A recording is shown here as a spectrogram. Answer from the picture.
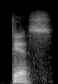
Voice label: "dis", American

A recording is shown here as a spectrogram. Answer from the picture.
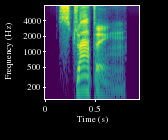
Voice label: "strapping", British

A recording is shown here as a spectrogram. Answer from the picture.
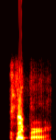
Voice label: "clipper", American

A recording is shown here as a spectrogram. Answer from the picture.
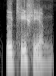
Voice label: "lutetium", American

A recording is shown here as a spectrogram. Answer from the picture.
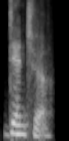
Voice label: "denture", Indian

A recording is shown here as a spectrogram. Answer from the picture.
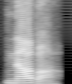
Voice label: "napa", Indian

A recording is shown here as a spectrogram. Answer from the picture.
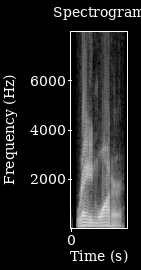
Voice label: "rainwater", American

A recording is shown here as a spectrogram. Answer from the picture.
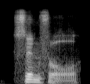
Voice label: "sinful", British

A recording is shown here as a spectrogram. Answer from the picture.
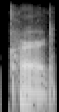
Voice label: "curd", American

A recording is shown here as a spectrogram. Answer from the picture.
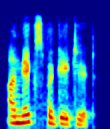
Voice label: "Unexpurgated", Indian

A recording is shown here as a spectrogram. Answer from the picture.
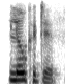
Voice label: "locative", Indian

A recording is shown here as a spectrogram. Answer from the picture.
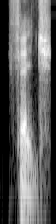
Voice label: "phage", American

